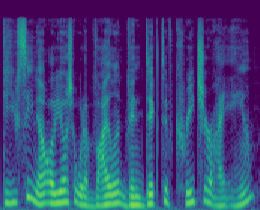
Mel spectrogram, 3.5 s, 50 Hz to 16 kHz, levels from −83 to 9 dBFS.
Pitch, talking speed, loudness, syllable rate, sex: 170 Hz, 205 wpm, -15 LUFS, 5.9 syllables/s, male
